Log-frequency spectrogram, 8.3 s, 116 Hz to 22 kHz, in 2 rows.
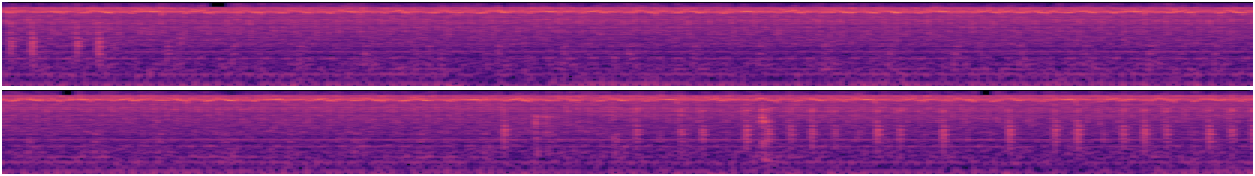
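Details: Mazda RX-8 engine bay at idle: a light, uneven tinny rattle at about two per second. It is caused by excessive play in the secondary shutter valve (SSV) actuator rod.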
